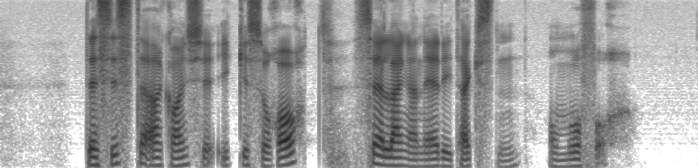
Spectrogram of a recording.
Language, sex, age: Norwegian, male, 29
